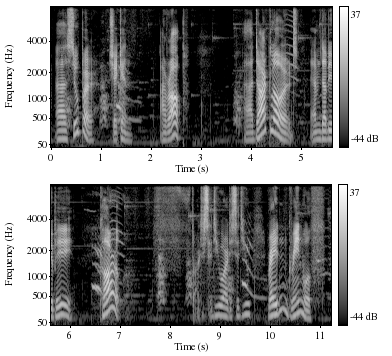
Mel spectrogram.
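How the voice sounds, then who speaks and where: This streamer's voice runs high and creaky. He offers casual, meandering gameplay commentary, playfully speaking both to himself and to the game's animals.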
